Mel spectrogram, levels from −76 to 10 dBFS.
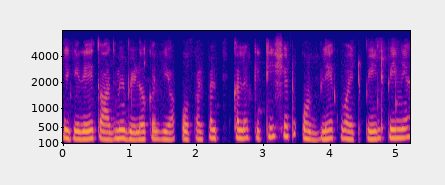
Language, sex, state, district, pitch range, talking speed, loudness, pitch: Marwari, female, Rajasthan, Nagaur, 195-225 Hz, 205 wpm, -15 LUFS, 210 Hz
